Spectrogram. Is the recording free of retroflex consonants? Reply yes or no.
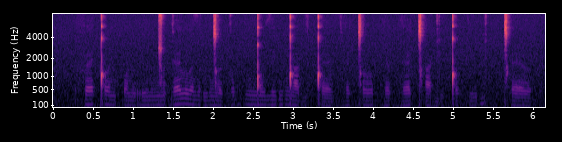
yes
